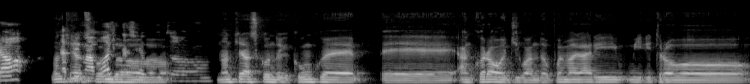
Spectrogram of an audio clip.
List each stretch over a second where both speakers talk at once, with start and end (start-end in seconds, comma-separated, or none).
0.6-2.1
